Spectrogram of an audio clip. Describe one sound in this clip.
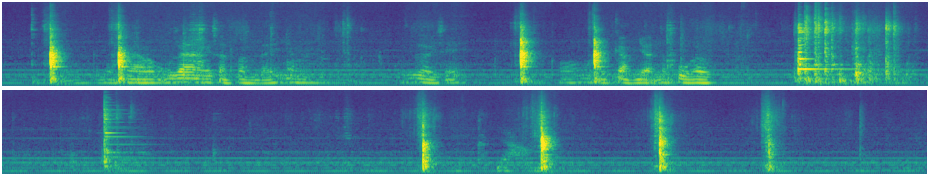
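A knife chops vegetables on a wooden board with sharp knocks.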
